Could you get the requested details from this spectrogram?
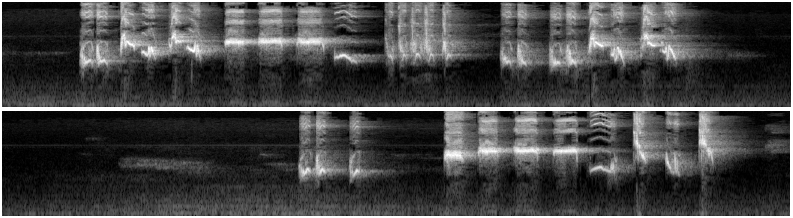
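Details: Orange-headed thrush delivering relaxed ngeplong-style song meant to teach young birds: rapid run of sharp whistled and chattering notes in several bursts, a pause of a few seconds, then another fast varied phrase, no other sounds.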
